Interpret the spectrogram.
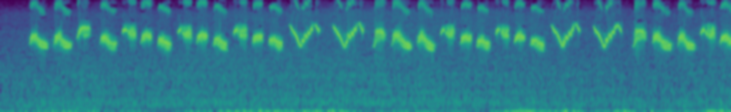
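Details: Continuous lark warble of high chirps and steep V-shaped whistled notes, the same swooping figure recurring several times within a lively, even-paced stream.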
